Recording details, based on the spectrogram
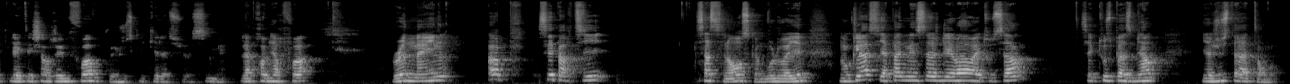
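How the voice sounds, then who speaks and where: A man casually walking viewers through a software tutorial, correcting himself as he clicks through the steps. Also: a little high, normal speed. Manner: casual, talks while clicking, self-correcting. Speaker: tutorial host. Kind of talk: screen-recorded software tutorial. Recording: roomy echo.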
